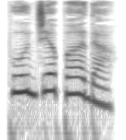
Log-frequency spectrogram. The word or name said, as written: ಪೂಜ್ಯಪದ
